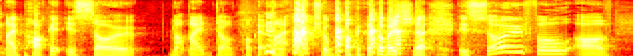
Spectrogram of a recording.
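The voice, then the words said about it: Snuffly, congested-sounding voice. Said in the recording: “do I sound ridiculous? ... You sound like a snuffleupagus.”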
